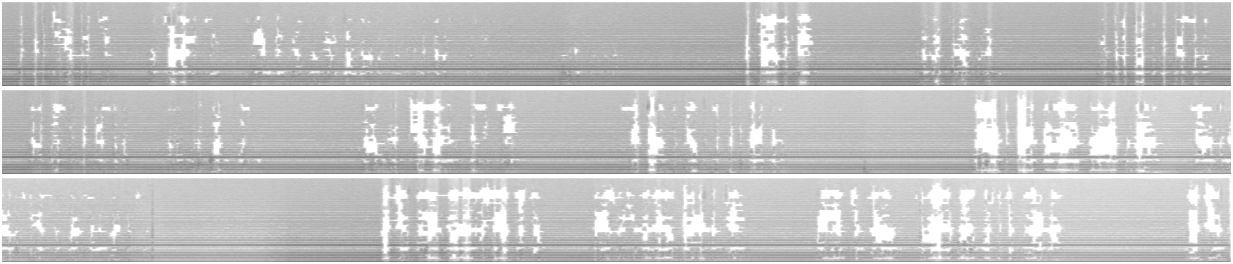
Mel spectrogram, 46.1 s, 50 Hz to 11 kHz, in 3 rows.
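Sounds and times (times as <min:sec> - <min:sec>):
electrical mains hum: 0:00.0 - 0:09.4, 0:20.8 - 0:27.6, 0:29.8 - 0:35.6
static hiss: 0:00.0 - 0:36.1, 0:39.6 - 0:46.0.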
